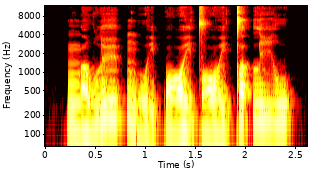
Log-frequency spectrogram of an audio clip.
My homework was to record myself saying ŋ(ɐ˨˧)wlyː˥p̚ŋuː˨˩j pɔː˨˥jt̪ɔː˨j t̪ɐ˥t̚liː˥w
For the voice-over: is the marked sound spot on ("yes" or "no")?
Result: yes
